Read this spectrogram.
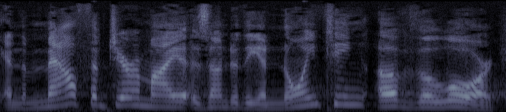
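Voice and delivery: ordinary talk, nothing marked

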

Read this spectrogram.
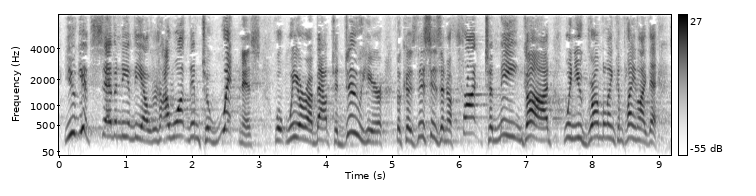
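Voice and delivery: God fed up with grumbling; voice of an angry God. Acted. God voiced in Bible story.

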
